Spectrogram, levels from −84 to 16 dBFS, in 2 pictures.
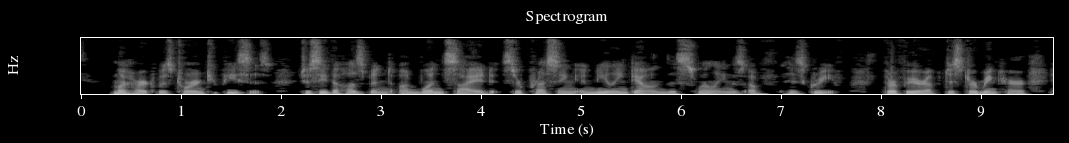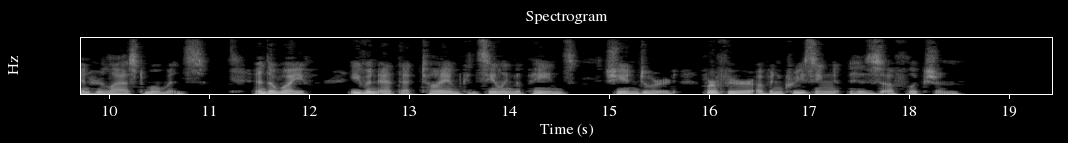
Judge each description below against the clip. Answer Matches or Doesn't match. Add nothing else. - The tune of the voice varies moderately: Matches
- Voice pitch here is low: Matches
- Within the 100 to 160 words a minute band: Matches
